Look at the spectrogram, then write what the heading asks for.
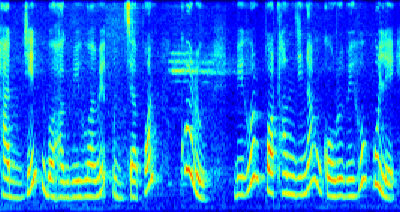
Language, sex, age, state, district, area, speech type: Assamese, female, 30-45, Assam, Morigaon, rural, spontaneous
